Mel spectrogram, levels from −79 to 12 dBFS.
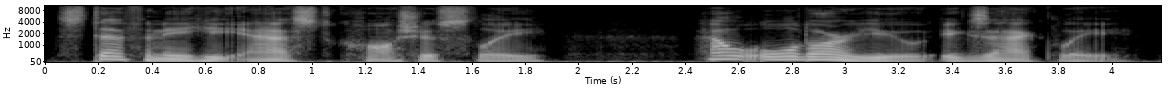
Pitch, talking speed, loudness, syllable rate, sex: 105 Hz, 130 wpm, -20 LUFS, 5.0 syllables/s, male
